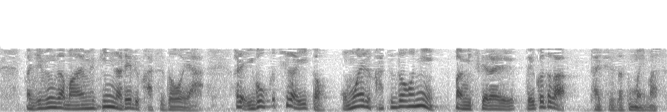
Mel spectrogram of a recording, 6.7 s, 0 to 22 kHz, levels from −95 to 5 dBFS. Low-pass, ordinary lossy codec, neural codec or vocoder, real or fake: 3.6 kHz; none; none; real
